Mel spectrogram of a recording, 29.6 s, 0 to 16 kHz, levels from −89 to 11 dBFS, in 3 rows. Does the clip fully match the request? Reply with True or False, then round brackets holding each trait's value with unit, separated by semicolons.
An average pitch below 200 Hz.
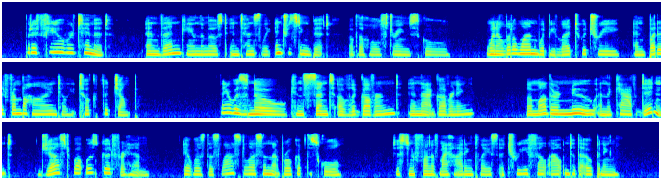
True (185 Hz)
